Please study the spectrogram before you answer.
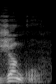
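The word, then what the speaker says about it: Django: chamado de jango de jango veja que ali a pronúncia já ali já tem um som de o Jota já faz o som DJ DG e fazer som de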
